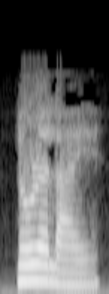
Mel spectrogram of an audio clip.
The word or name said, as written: lorelei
